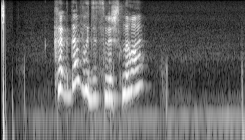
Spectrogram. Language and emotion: Russian, positive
